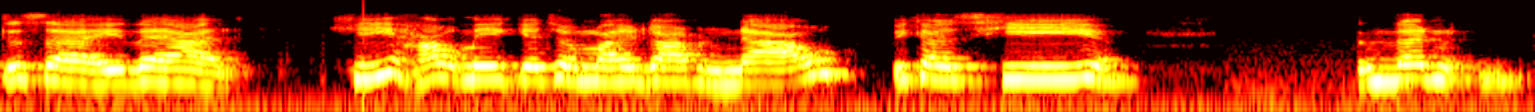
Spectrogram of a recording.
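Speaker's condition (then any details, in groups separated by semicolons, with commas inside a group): Down syndrome; active public speaker since Special Olympics event in Syracuse, took public speaking class, reads and speaks better than sings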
